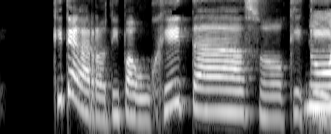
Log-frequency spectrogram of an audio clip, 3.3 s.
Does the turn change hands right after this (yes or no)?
yes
